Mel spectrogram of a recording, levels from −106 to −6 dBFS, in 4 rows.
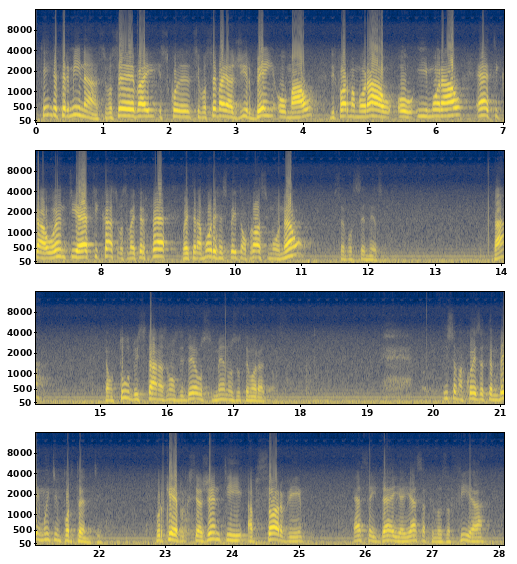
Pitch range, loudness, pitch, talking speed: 135-200 Hz, -14 LUFS, 170 Hz, 150 wpm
